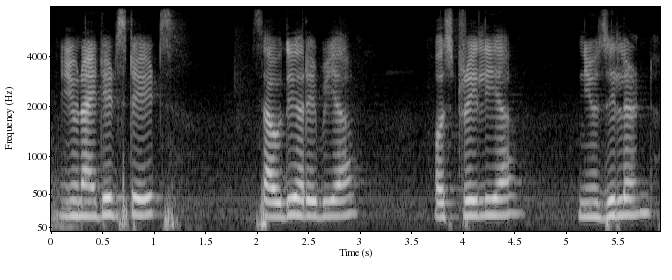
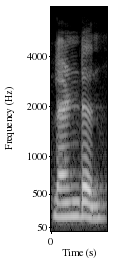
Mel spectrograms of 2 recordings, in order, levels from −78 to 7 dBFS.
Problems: background sounds at intervals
